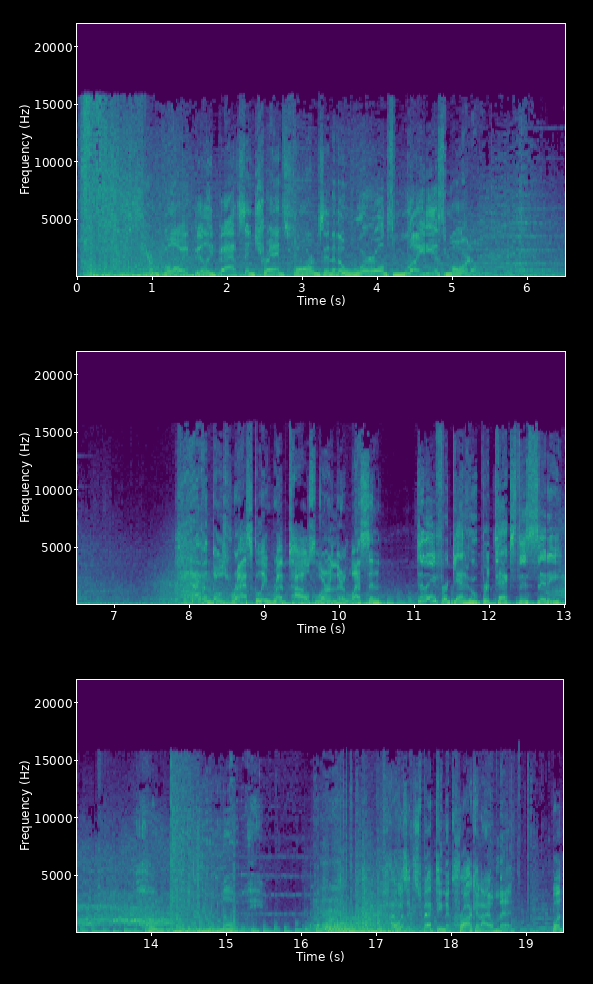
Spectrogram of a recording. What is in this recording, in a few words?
Superhero Animation; Voice123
